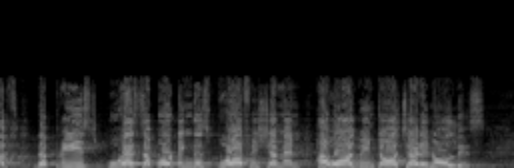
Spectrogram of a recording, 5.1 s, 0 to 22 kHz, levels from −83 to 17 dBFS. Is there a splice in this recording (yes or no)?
yes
